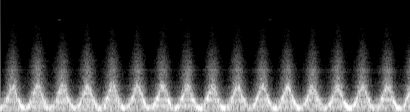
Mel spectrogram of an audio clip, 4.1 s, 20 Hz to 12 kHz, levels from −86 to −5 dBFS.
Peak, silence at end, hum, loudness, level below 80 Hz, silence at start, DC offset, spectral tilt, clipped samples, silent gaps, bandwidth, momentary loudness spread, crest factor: 0 dBFS; 0 s; none; -14 LUFS; -30 dBFS; 0 s; under 0.1%; -15 dB/octave; under 0.1%; none; 2.4 kHz; 3 LU; 12 dB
